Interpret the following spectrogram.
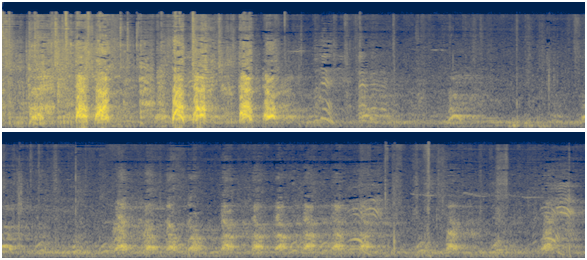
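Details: Tibetan Mastiff barking: a burst of loud, heavy barks in quick pairs opens the sequence, then a long train of softer, evenly spaced barks follows over a low background hum.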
